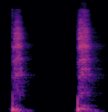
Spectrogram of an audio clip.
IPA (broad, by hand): p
